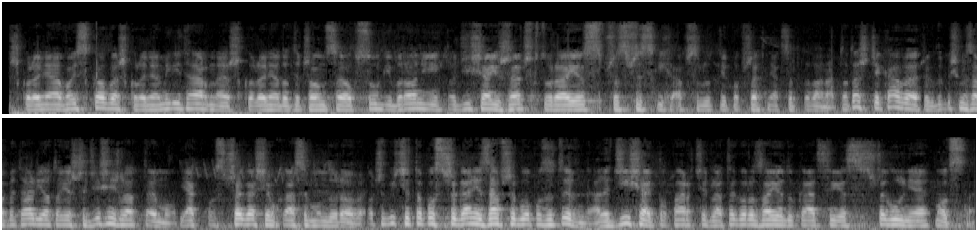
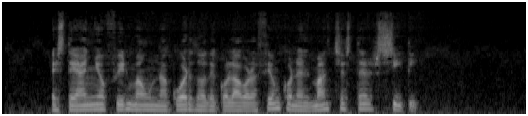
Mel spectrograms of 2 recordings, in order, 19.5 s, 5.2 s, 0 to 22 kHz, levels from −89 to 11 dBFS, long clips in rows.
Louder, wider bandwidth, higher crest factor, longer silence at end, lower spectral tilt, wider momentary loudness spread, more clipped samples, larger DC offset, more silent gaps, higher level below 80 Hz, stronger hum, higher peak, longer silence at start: first, -22 LUFS vs -38 LUFS; second, 11.5 kHz vs 16.5 kHz; about the same, 16 dB vs 18 dB; second, 0 s vs 1.1 s; first, -7.5 dB/octave vs -5 dB/octave; about the same, 9 LU vs 7 LU; neither; neither; neither; first, -46 dBFS vs -66 dBFS; neither; first, -6 dBFS vs -22 dBFS; second, 0.05 s vs 0.5 s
